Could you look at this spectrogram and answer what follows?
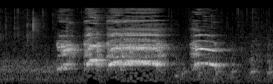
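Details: Crow of a captive yellow hybrid red junglefowl: a short rasping first note, a sustained harsh central phrase, and a quick falling end note after a brief pause, in a quiet setting.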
